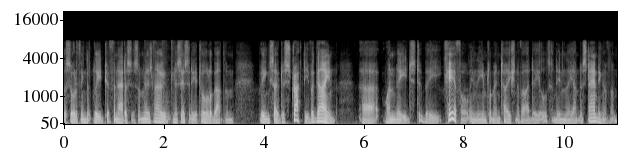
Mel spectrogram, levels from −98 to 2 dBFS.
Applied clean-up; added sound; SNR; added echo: neural separator model SepFormer DNS4.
